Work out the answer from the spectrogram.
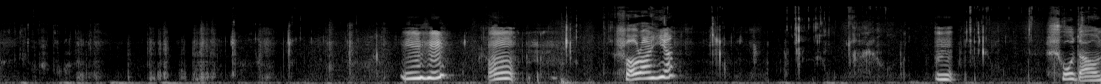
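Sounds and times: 
crunchy chocolate cookies being chewed: 0.0 - 10.5
speech: 4.0 - 5.0, 6.2 - 6.8, 9.4 - 9.7, 10.6 - 11.0.

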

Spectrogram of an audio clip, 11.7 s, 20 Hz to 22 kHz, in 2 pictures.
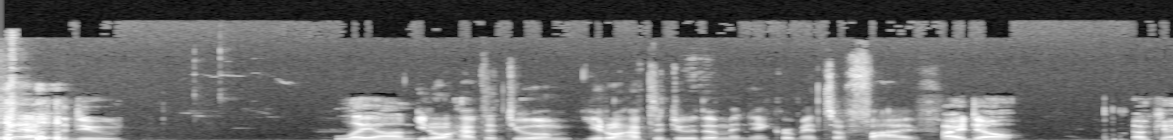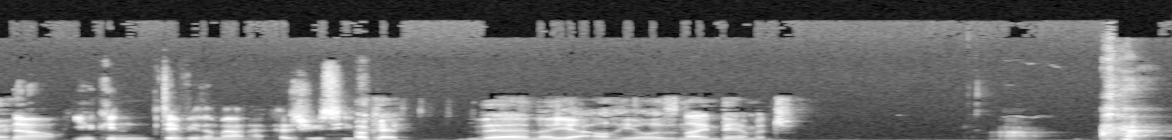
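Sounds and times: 
speech: 0.1 - 0.7, 1.7 - 9.9, 10.8 - 11.7
person coughing: 10.9 - 11.7.

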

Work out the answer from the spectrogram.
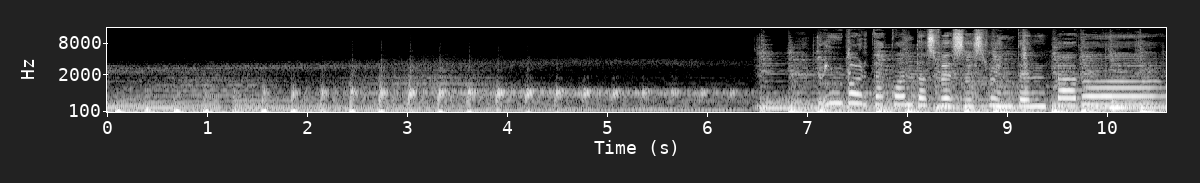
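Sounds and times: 
heartbeat thumps: 0.0 - 5.7
humming musical drone: 0.0 - 7.5
speech: 8.0 - 10.4.

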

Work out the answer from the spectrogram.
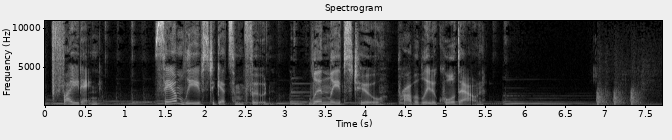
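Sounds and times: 
speech: 0.1 - 0.8, 1.4 - 5.6
firm knocks on a door: 6.8 - 7.6.

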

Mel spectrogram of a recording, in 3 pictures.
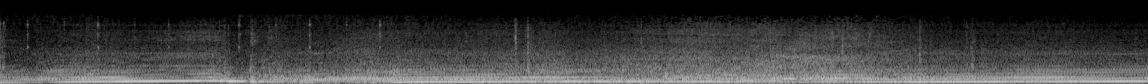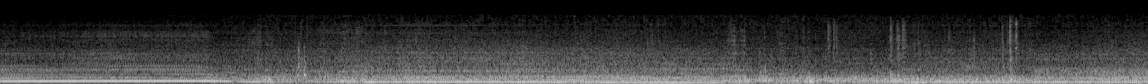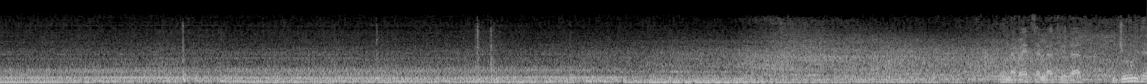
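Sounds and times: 
car engine droning while driving along a road: 0.0 - 34.4.

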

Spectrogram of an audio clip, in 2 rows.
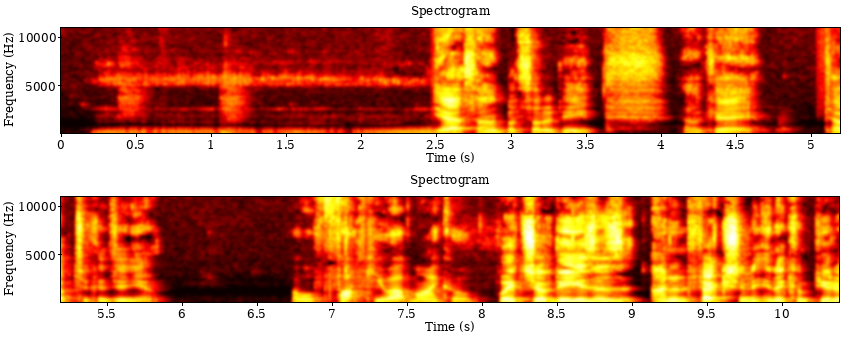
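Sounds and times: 
dog growling loudly: 0.1 - 2.8
speech: 2.5 - 5.9, 6.7 - 10.3.

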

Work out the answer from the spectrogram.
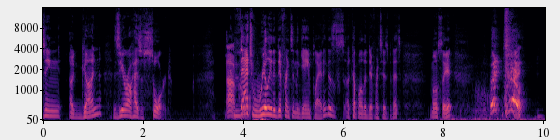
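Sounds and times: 
speech: 0.0 - 2.6, 3.6 - 9.6
loud sneeze: 8.9 - 9.8.

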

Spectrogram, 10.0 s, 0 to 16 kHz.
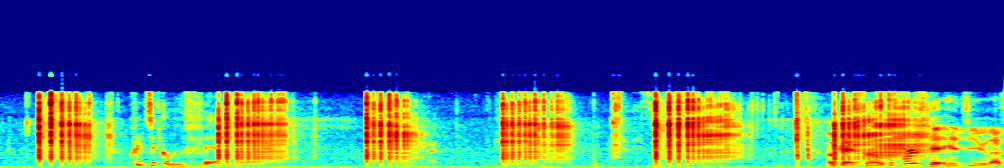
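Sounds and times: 
dice rolled for damage in a tabletop role-playing game: 0.4 - 1.2, 2.2 - 3.0, 3.7 - 4.2, 5.0 - 5.8, 6.6 - 9.4
speech: 1.3 - 2.6, 8.3 - 10.0.

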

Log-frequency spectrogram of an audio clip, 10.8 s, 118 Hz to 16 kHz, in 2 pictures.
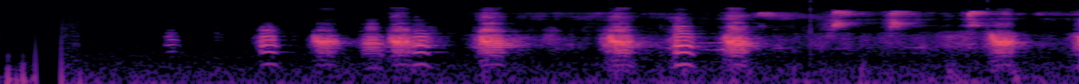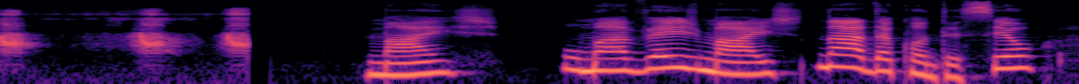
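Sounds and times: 
flamingo squawking loudly: 0.8 - 6.7
speech: 7.3 - 10.7.

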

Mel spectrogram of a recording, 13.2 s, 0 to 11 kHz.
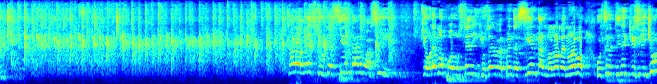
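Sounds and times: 
large crowd applauding: 0.0 - 8.0
speech: 6.3 - 13.1.

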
